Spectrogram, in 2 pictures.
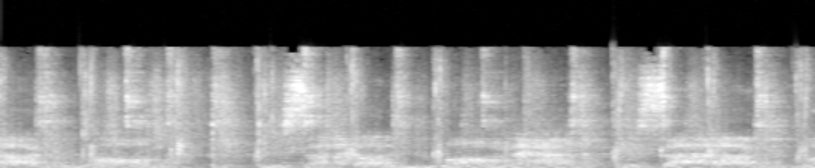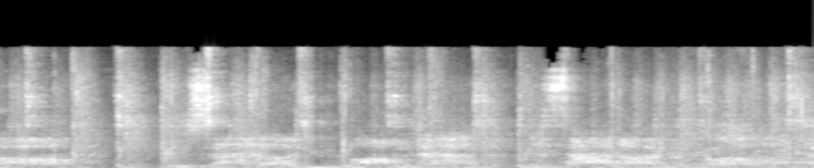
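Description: Live band music: women's voices singing together over acoustic guitar and drums.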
